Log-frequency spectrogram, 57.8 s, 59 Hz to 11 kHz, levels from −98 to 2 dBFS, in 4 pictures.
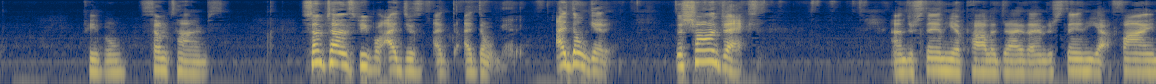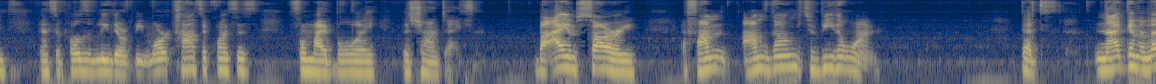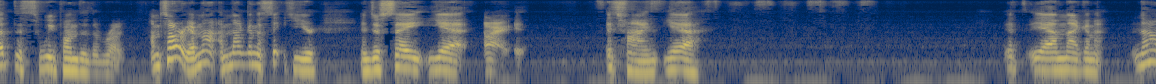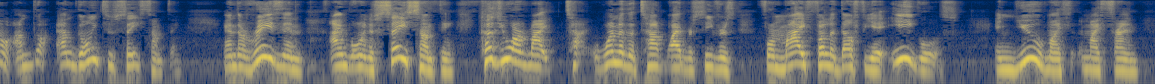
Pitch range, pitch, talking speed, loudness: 125-175 Hz, 145 Hz, 125 wpm, -21 LUFS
